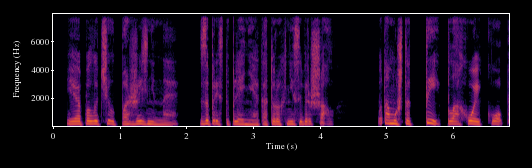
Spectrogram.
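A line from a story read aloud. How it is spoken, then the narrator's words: Hissing. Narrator (Russian): прошипел он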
